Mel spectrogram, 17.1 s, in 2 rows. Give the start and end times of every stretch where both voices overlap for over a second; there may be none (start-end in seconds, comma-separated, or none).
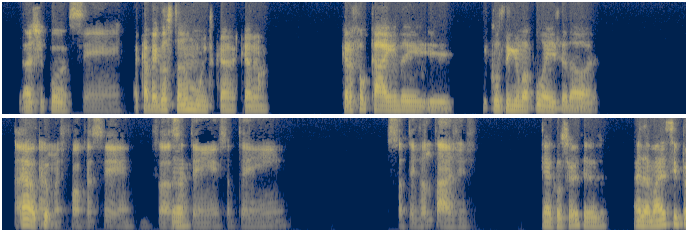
none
